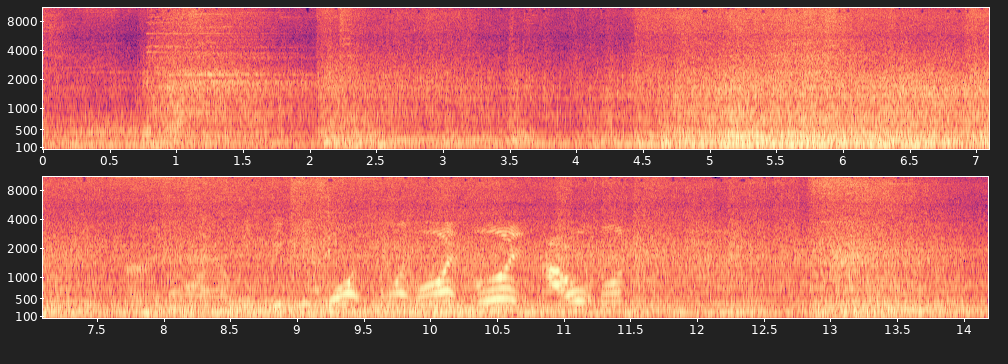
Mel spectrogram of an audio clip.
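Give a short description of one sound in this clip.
Magic flames roar and crackle in loud bursts.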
